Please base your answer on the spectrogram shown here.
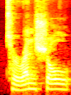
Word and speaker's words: torrential: Torrential rain. This is pronounced as shol.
